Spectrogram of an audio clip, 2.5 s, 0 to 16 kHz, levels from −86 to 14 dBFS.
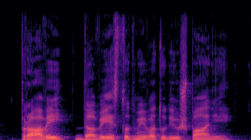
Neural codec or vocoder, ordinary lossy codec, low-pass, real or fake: vocoder, 48 kHz, 128 mel bands, Vocos; none; 14.4 kHz; fake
